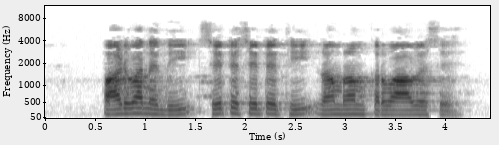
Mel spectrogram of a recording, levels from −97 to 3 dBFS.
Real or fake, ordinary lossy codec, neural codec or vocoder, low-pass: real; MP3, 32 kbps; none; 7.2 kHz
